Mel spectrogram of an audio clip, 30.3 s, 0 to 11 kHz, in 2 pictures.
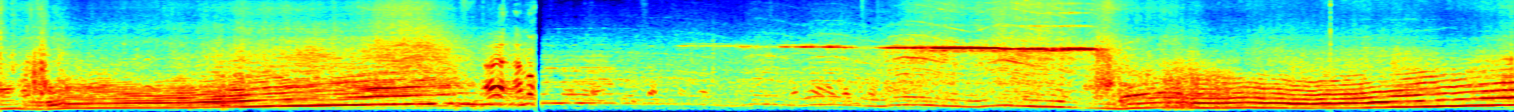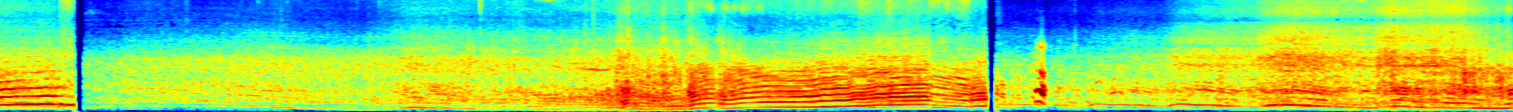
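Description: Rally cars passing one at a time on a gravel stage, among them a Peugeot 205 and a Peugeot 106: their engines rev up and drop back again and again as they take the corner and accelerate away. Each pass stops abruptly where the next begins, and in the second one a high squeal sounds for a few seconds.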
